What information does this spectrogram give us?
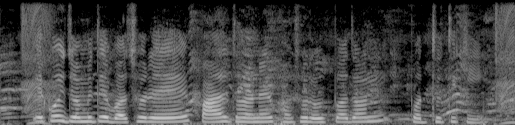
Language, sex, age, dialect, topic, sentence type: Bengali, female, 18-24, Rajbangshi, agriculture, question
